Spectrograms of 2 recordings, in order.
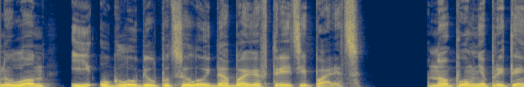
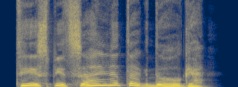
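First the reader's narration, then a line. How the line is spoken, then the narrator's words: Moaning. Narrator (Russian): простонал Гидеон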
